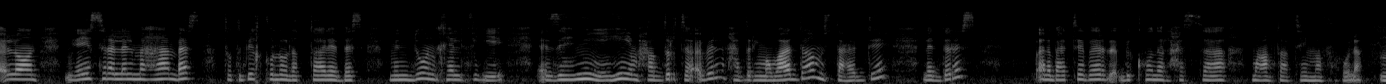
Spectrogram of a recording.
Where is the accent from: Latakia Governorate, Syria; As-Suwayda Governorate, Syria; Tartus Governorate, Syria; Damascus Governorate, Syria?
Tartus Governorate, Syria; Tartus; موجود في عندنا بطرطوس حديقة حيوان؟ بدنا نلجأ انه في ضيعة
